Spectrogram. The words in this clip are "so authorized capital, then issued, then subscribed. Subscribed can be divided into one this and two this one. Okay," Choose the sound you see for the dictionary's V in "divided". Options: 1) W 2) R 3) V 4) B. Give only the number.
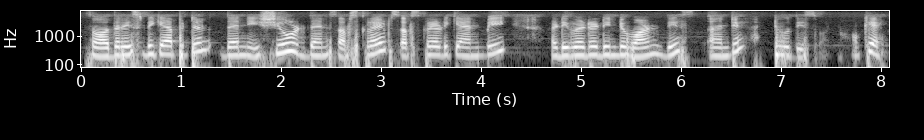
3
